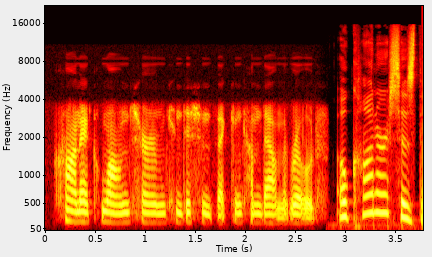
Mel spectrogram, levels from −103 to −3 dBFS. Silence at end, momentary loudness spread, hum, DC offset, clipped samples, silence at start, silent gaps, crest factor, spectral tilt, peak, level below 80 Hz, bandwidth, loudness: 0 s; 7 LU; none; under 0.1%; under 0.1%; 0.1 s; none; 18 dB; -2.5 dB/octave; -4 dBFS; -64 dBFS; 15.5 kHz; -23 LUFS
